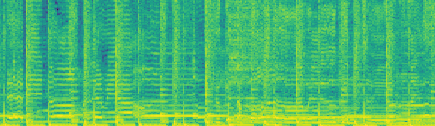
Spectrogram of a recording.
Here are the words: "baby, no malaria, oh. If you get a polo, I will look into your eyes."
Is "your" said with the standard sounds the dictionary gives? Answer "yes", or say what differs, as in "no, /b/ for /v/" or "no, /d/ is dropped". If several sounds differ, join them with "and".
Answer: no, /l/ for /ɹ/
